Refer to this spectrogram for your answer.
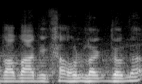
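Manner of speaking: ordinary talk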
